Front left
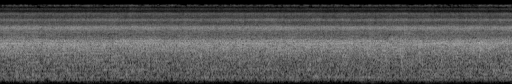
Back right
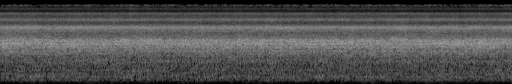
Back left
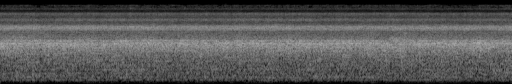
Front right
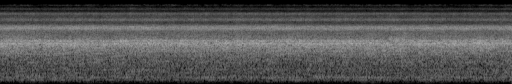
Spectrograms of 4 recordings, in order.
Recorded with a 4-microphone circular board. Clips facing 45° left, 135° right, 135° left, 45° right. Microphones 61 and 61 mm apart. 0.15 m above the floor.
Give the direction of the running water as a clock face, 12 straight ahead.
10 o'clock.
